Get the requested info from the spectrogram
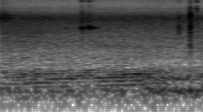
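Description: A steady low mechanical hum, with a brief faint click near the end.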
